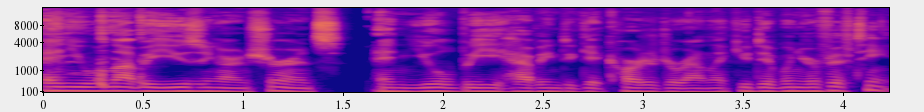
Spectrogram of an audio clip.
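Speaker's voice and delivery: ordinary talk, nothing marked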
